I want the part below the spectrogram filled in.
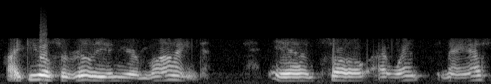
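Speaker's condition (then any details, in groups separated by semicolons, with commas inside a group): Essential tremor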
